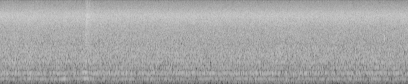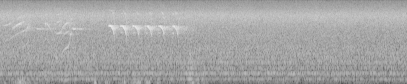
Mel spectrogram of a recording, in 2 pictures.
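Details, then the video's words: Beard of honey bees on a man's face, the colony taken from a statue, on a hot day; even droning hum throughout, with a short rapid series of high chirps and some low bumps near the middle. "BEARD OF Honey BEES"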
